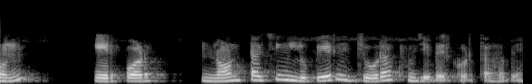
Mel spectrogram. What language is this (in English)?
Bangla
